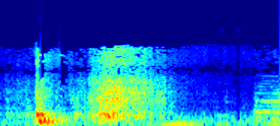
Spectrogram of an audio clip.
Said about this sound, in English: Mary, next time don't slam the door so hard it turns on the radio.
